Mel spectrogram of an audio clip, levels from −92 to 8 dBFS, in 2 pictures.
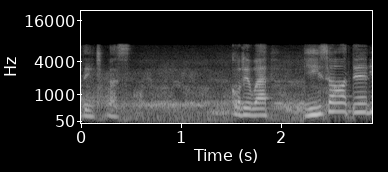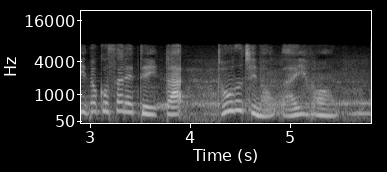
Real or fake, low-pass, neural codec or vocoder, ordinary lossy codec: fake; 7.2 kHz; codec, 16 kHz, 0.8 kbps, ZipCodec; none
